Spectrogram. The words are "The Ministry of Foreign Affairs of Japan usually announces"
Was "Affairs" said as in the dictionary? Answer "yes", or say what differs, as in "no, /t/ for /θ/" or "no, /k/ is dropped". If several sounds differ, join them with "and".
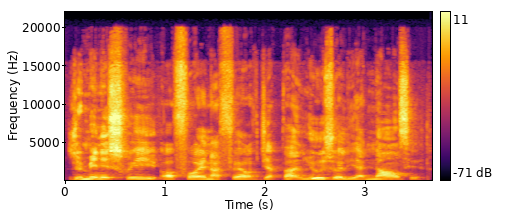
no, /z/ is dropped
